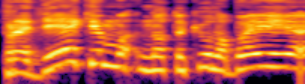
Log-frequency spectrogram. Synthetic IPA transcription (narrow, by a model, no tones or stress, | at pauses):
pɾɐd̪ʲeːkʲɪmnuɔt̪oːkʲuːlˠɐbɐɪ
